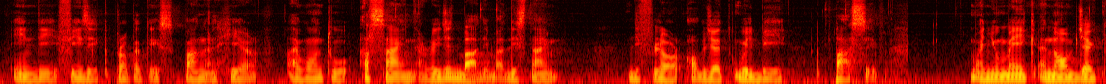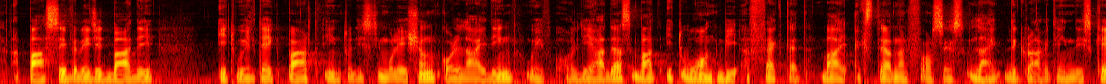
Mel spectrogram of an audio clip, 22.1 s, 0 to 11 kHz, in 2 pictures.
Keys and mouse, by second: 3.7 click, 4.8-8.4 drag.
